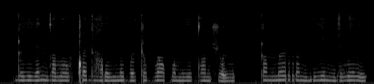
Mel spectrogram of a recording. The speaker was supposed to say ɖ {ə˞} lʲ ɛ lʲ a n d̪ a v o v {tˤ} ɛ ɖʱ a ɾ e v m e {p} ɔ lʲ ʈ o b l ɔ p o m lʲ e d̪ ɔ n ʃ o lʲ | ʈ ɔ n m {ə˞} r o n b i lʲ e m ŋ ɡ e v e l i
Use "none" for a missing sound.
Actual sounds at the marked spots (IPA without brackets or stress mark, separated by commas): ə˞, ǃ, b, ə˞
